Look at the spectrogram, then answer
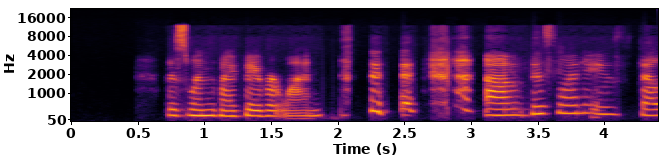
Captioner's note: laughter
